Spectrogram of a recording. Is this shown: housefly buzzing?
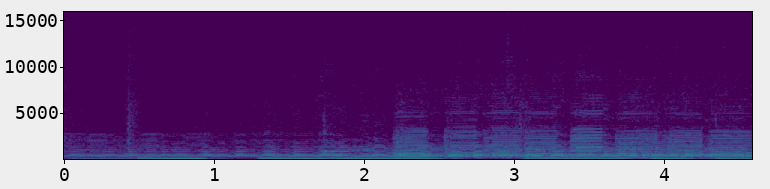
yes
